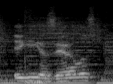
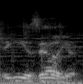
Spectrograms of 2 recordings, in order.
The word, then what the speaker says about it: Iggy Azalea: Did you get a chance to see um, Iggy Azalea's? Iggy, what's that? How you pronounce her last name? Iggy Azalea, right? Iggy Azalea.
